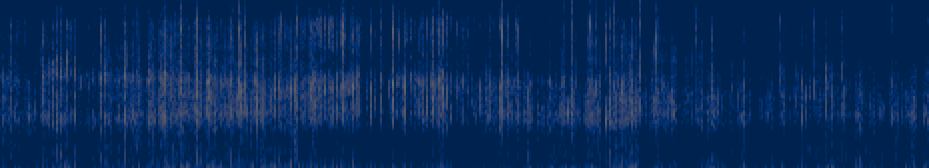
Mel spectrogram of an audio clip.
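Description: Long red nails scratch along the spikes of a palm-sized, yellow soft rubber spiky sensory ball. The result is a steady, dense stream of quick scratchy ticks and soft rubbery patter over a low, muffled rumble, with a brighter rasp running through the middle.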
